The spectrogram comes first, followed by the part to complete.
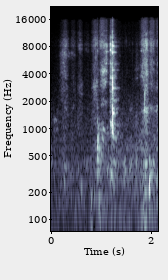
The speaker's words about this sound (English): So let's do an orange here. Segments are to get those individual pieces out of there. So start by cutting off the stem and the flower end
